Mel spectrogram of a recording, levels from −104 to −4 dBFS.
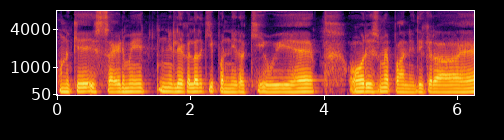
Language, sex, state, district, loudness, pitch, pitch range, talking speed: Hindi, male, Uttar Pradesh, Shamli, -16 LUFS, 135 Hz, 125-140 Hz, 165 wpm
